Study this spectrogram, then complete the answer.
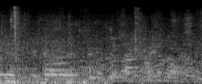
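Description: A group of people talk over a meal.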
